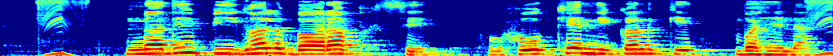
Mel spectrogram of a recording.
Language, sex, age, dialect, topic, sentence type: Bhojpuri, male, <18, Southern / Standard, agriculture, statement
